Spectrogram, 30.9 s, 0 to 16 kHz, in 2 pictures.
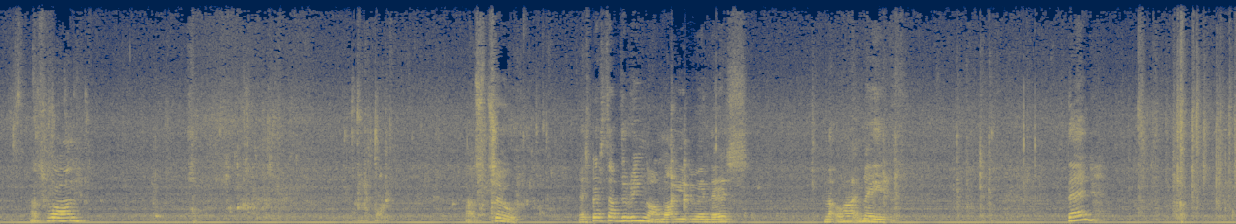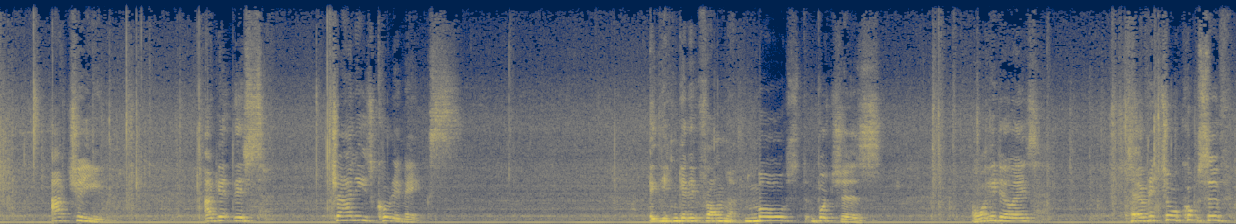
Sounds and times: Speech: 0:00.4 - 0:01.2, 0:05.8 - 0:06.6, 0:07.2 - 0:09.4, 0:10.3 - 0:11.3, 0:13.4 - 0:13.8, 0:16.1 - 0:16.9, 0:18.0 - 0:18.9, 0:19.6 - 0:21.2, 0:23.6 - 0:26.5, 0:27.6 - 0:28.6, 0:29.5 - 0:30.9.

